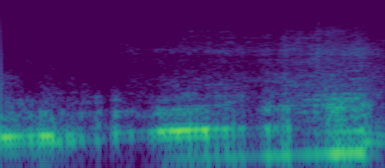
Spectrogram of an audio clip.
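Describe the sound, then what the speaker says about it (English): Motorcycle outside revving and rumbling, its low engine note rising and falling in uneven surges, moderately near and prominent, with no talk over it. "We've got a motorcycle making racket out there."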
